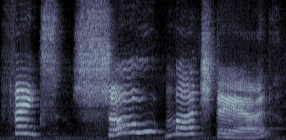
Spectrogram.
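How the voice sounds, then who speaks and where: A woman's voice: very high-pitched, very animated, drawn-out words, bright, forceful tone, voice pushed up, full character voice. A woman voicing an indignant, sarcastic young boy earthworm in a storybook reading. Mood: sarcastic indignation. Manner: exclamatory, sarcastic.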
